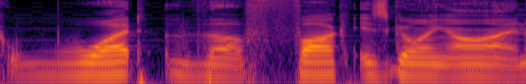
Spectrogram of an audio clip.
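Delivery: drawn-out, word-by-word disbelief; incredulous. Retold or imitated. Night-shift worker reacting to chaos, incredulous. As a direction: stretch each word of "what the fuck", stunned.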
